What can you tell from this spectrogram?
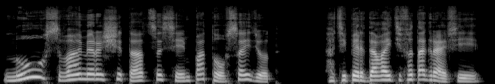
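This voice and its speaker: A woman's voice: medium pitch, animated, moderate pace, no room sound, voice pushed up, natural voice. A woman voicing a weary sardonic detective. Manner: dry, tired, grudging. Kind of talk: audiobook character voice.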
